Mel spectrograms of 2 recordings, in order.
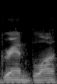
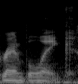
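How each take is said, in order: First: Blanc is not said like the English 'blank'. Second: Blanc is said like the English 'blank'. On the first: The speaker calls it wrong. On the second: The speaker calls it right.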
